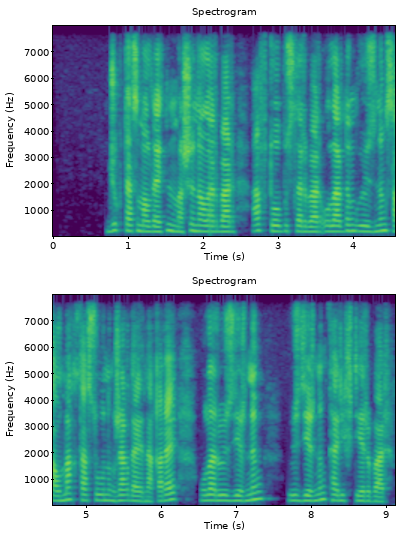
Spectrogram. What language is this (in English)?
Kazakh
